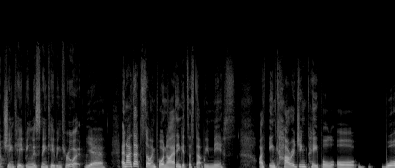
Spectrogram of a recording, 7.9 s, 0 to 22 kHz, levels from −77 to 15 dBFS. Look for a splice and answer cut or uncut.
cut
